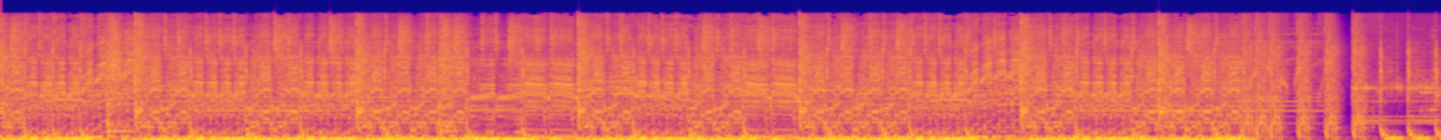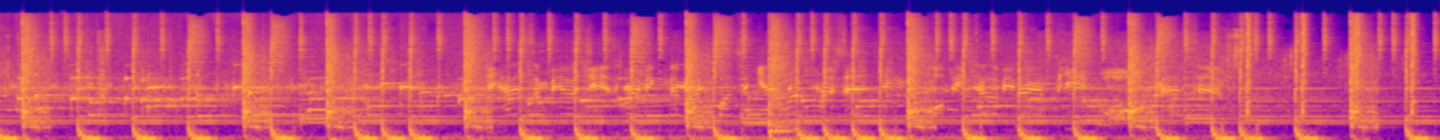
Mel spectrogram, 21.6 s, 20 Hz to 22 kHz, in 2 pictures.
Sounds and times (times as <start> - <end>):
Drum and bass: 0.0 - 21.6.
